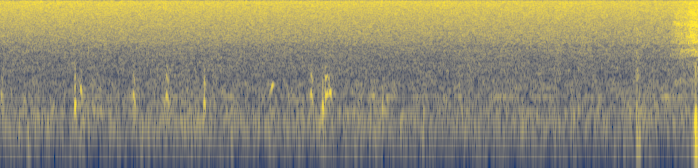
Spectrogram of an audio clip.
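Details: A guinea pig enjoying a massage gives soft, low, short chirring pulses, repeated about every half second.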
